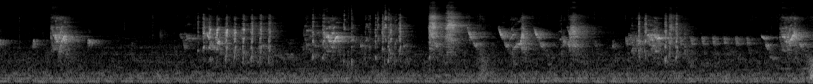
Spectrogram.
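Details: Budgerigars kept as a home colony while eating, playing and fighting: busy, high-pitched warbling chatter of scratchy chirps and buzzy bursts, almost continuous, several birds calling at once.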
